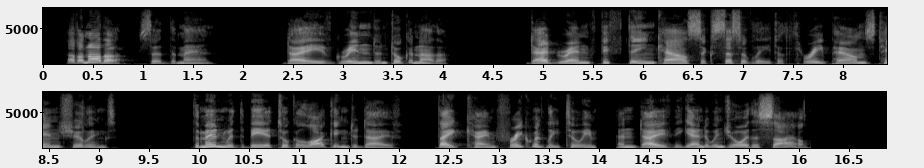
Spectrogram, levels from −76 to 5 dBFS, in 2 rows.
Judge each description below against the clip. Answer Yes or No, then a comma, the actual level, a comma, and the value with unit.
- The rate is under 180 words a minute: Yes, average, 150 wpm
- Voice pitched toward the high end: No, low, 130 Hz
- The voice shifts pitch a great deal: Yes, wide, 6.2 semitones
